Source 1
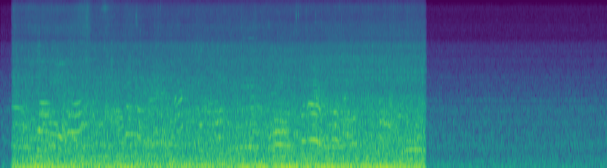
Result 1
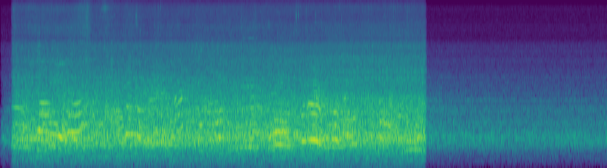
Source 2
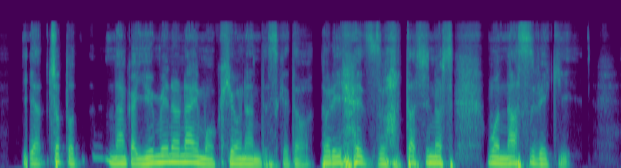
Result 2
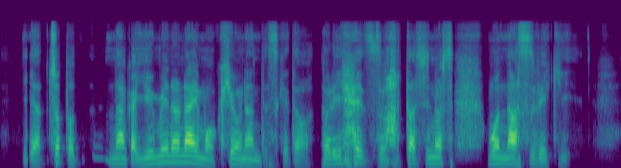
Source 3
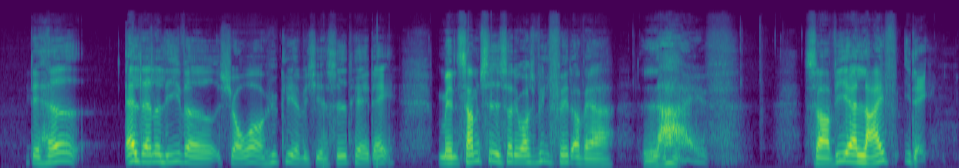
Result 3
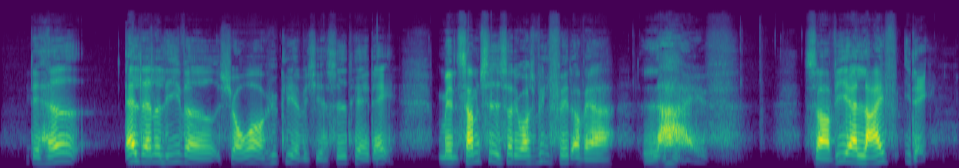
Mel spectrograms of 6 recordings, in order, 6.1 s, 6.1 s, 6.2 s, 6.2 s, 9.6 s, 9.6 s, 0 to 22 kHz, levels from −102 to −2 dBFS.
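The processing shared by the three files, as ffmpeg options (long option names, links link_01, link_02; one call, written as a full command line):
ffmpeg -i in.wav -af "highpass=frequency=720:width_type=q:width=3.5,adynamicequalizer=threshold=0.0141:dfrequency=1900:dqfactor=0.93:tfrequency=1900:tqfactor=0.93:attack=5:release=100:ratio=0.375:range=3:mode=boostabove:tftype=bell,volume=-2dB" out.wav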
